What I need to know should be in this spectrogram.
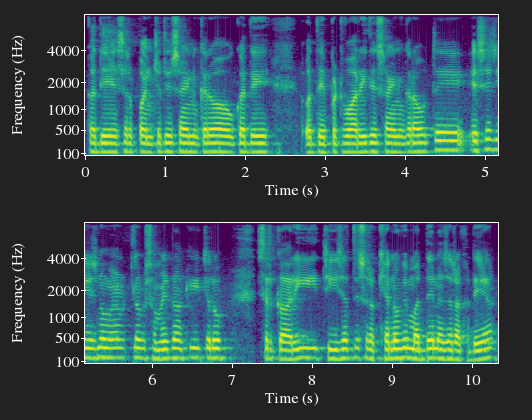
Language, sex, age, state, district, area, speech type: Punjabi, male, 18-30, Punjab, Pathankot, rural, spontaneous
